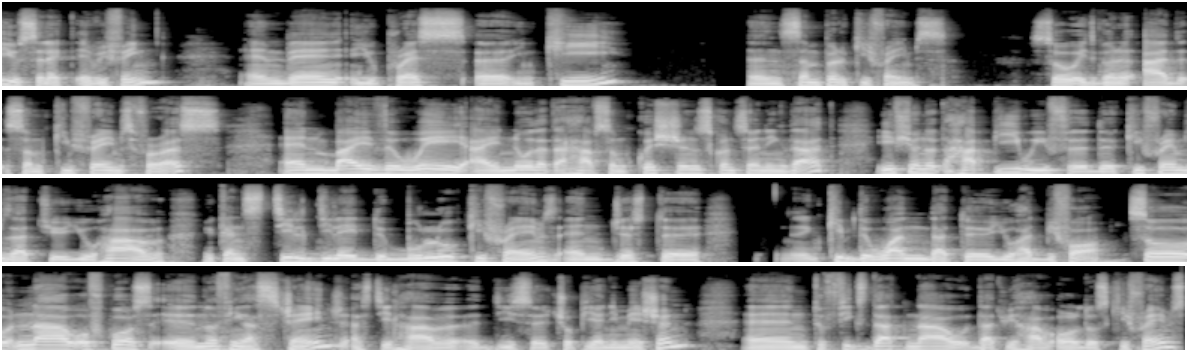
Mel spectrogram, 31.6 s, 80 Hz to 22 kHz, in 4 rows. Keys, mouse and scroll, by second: 16.8 click, 17.8-21.7 drag, 23.8-27.1 drag, 27.1 space, 28.2 space, 28.3 click, 29.3 click.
